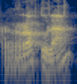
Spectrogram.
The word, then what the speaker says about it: rótula: So la rótula, with again an accent on the O, is one of them.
